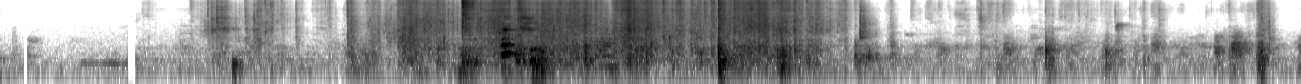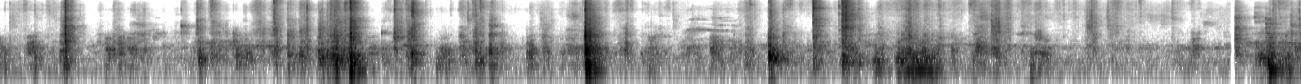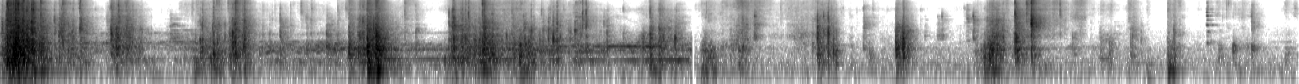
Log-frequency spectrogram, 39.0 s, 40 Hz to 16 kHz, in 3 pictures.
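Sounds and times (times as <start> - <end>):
plastic packaging crinkling: 1.8 - 8.9, 25.4 - 37.0.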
